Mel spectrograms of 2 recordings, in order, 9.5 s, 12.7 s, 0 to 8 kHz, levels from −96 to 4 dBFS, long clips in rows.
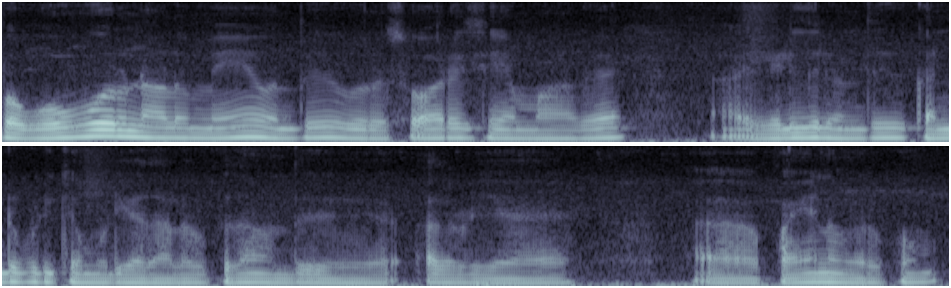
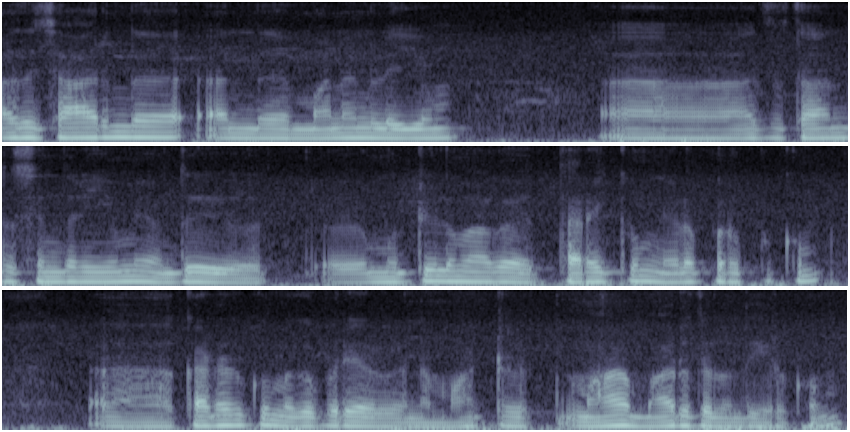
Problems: background sounds at intervals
